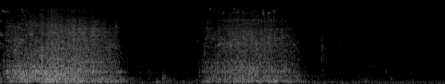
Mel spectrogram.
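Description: Chalkboard eraser wiped across a blackboard in two strokes of about a second each, the second starting about two seconds in.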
